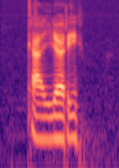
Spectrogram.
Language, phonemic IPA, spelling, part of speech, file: Italian, /ˈkaʎʎari/, Cagliari, proper noun, It-Cagliari.ogg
